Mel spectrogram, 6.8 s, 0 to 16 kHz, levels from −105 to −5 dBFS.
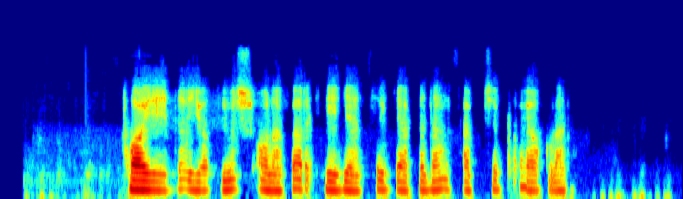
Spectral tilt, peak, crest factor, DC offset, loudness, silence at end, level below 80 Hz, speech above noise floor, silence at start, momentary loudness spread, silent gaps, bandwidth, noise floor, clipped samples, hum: -9.5 dB/octave; 0 dBFS; 22 dB; under 0.1%; -22 LUFS; 0.4 s; -50 dBFS; 35 dB; 1.25 s; 16 LU; none; 3.8 kHz; -56 dBFS; under 0.1%; none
